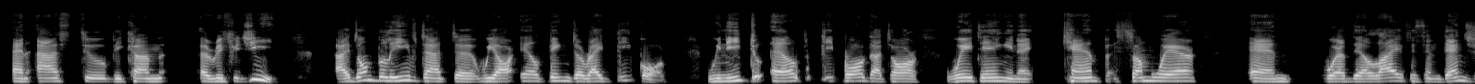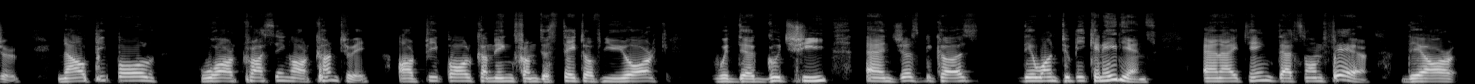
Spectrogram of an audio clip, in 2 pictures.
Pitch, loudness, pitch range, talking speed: 150 Hz, -17 LUFS, 140-165 Hz, 140 wpm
